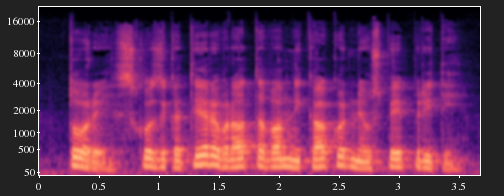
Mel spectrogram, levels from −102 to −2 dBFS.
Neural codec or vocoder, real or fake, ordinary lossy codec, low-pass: vocoder, 48 kHz, 128 mel bands, Vocos; fake; MP3, 96 kbps; 19.8 kHz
